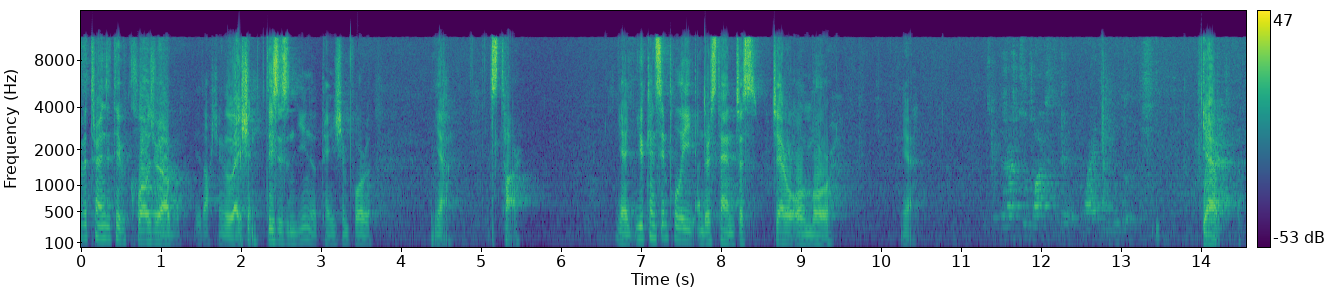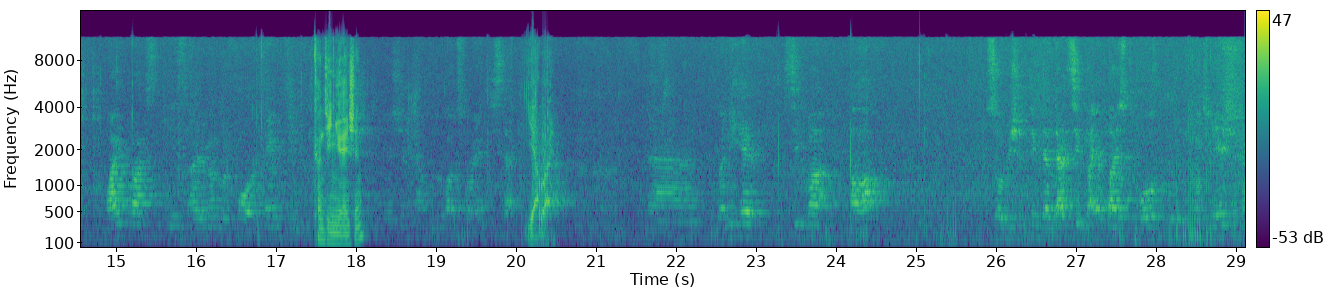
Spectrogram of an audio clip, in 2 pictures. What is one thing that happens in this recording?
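A young man lectures through a microphone in a large echoing hall.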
